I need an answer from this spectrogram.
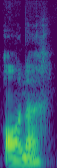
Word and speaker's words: honor: Yeah, because you have a H, but you don't pronounce it in that case. No, you don't. Okay. It's one of the 5 words that you don't pronounce the H of. Yeah. The others, like hour. Yeah. Honest. Yeah. And I don't know what else. Then honor. Honor.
